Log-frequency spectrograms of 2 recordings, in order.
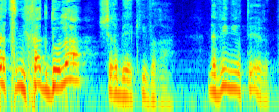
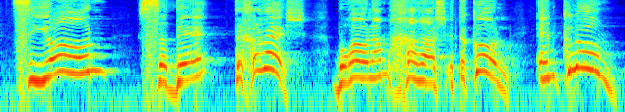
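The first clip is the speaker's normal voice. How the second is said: excited; 7 semitones higher, much slower than usual. Retold or imitated. Akiva's joyful vision.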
